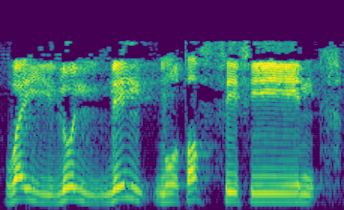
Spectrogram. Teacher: يقول ده إدغام، النون أضغمت في اللام وأصبحت حرف جديد تماما، وأصبح ما فيش حرف خالص، ولام هي اللي عندي لام مشددة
